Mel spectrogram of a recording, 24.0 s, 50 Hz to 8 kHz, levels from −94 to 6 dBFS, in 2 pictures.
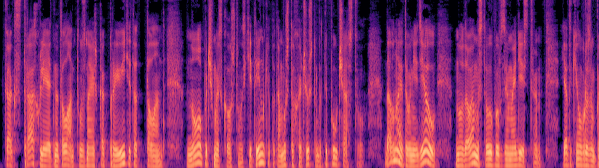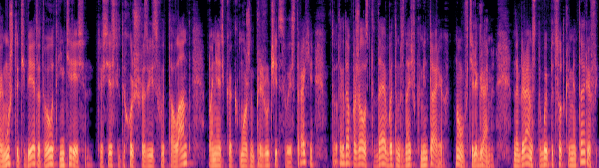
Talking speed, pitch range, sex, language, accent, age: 190 wpm, 95-125 Hz, male, Russian, native, 20-39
